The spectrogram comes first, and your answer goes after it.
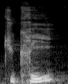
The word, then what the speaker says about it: cries: On voit que dans tu cries, la lettre S à la fin ne se prononce pas. On dit que c'est une lettre muette.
